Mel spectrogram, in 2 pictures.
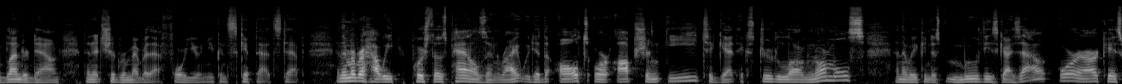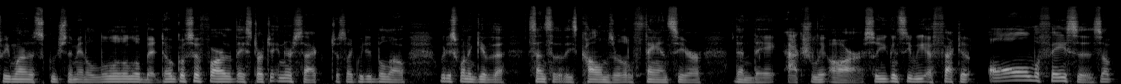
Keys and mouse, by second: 1.6-2.9 middle drag, 6.5 alt+e, 16.3 click, 18.5-22.4 middle drag.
